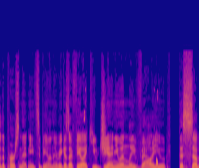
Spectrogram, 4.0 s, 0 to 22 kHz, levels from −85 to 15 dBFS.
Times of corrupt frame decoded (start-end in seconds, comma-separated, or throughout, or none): 1.66-1.69, 3.04-3.15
